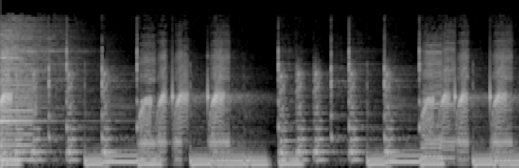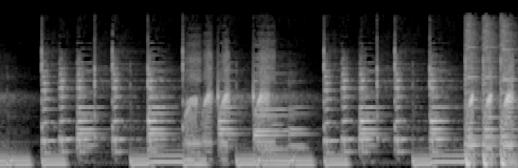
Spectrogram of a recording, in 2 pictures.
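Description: Rhythmic duck quacks, likely voiced imitations rather than real birds, repeat in short bursts over a bouncy, steady musical backing that stays loud throughout, in a Thai song about ducks bathing in a canal.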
